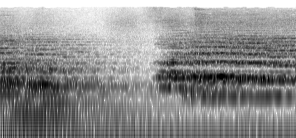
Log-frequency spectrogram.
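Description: Baroque chorus and orchestra: a sung chord fades away over the first second, then the orchestra comes back in with strings.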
